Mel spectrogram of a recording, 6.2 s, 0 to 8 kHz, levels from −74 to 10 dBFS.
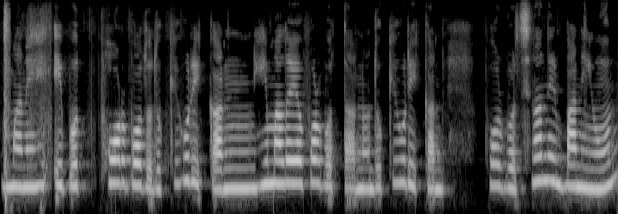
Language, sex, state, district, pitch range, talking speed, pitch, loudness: Chakma, female, Tripura, Unakoti, 265-315 Hz, 135 wpm, 285 Hz, -17 LUFS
